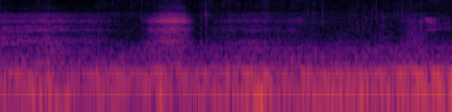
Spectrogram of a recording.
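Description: A motor engine running steadily with a low hum, getting louder toward the end. A short sniff comes about one and a half seconds in.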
